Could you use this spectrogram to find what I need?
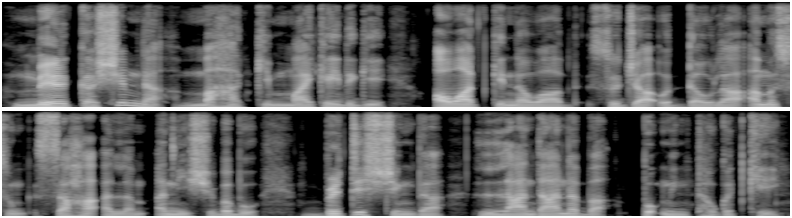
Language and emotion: Manipuri, neutral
